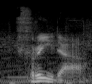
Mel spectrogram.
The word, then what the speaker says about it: Frida: up yes havalar and frida it rhymes with fajita burrito how far along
